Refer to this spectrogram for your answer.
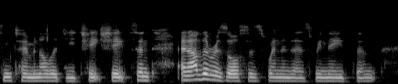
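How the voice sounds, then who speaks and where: A woman with an Australian accent, fairly low-pitched, fairly even intonation, moderate pace. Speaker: course instructor. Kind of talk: online course presentation. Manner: hesitant, many ums.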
